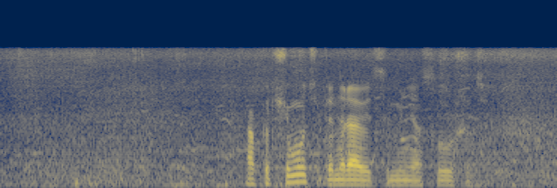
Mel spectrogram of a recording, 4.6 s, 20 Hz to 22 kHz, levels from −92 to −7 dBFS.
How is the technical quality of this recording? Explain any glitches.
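The speech carries a feedback echo between two devices from 0.8 to 3.1 s. Two devices in the same room share the call. One plays what the other's microphone sent, and that microphone picks it up again. Each echo canceller removes only its own device's playback, so the loop survives. Words come back roughly every 0.4 seconds, thinner and more ringing each pass. The loudest repeat sits about 15 dB below the speech. The audio stops at 8 kHz.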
